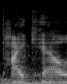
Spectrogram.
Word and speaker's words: Paykel: F&P, Fisher and Paykel is how you pronounce it, I guess, as one viewer told me.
